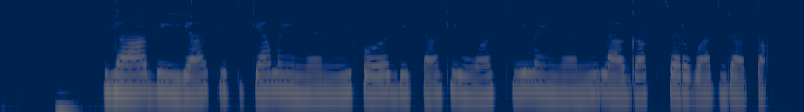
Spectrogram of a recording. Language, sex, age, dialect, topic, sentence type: Marathi, female, 25-30, Southern Konkan, agriculture, question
